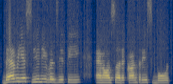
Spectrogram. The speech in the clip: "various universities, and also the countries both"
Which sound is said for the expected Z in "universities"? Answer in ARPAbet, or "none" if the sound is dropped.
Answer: none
